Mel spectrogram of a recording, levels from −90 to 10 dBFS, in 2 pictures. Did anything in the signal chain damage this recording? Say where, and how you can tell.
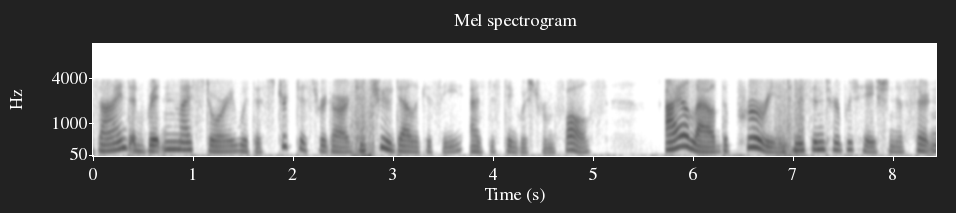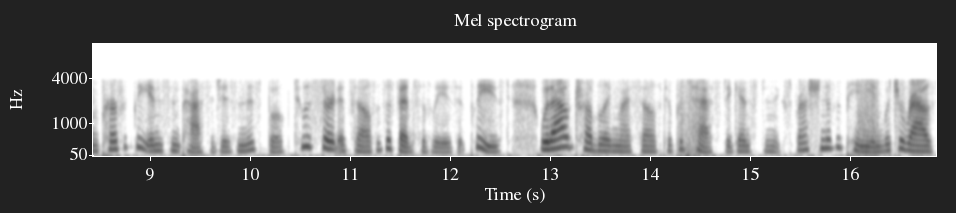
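Yes. At the codec stage, a Bluetooth CVSD headset codec band-limits the speech to below 4 kHz throughout. Its one-bit delta steps leave scratchy s sounds and a granular hiss, which fits a 64 kbps link.

At the network stage, bit errors on the Bluetooth voice link flip a few percent of bits at 2.56–2.82 s, 6.81–7.14 s, 14.27–14.51 s and 16.07–16.30 s, causing bursts of rushing crackle without loud clicks.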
